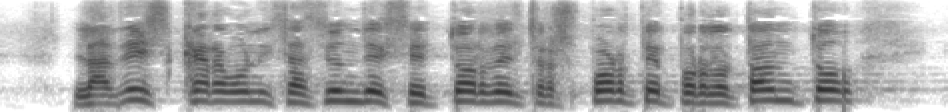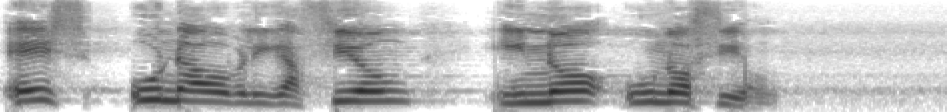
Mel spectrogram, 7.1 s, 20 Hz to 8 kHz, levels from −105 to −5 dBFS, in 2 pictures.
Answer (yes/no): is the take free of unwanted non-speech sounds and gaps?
yes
